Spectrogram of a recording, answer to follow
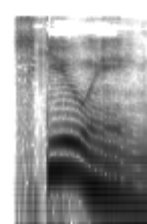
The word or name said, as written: skewing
